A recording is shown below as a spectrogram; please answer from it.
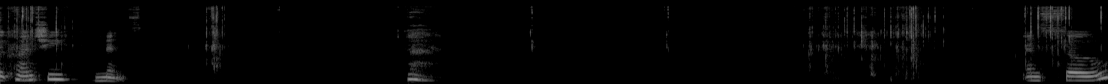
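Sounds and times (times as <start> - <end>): person chewing candy: 1.8 - 3.0, 5.2 - 7.2, 7.9 - 10.7.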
